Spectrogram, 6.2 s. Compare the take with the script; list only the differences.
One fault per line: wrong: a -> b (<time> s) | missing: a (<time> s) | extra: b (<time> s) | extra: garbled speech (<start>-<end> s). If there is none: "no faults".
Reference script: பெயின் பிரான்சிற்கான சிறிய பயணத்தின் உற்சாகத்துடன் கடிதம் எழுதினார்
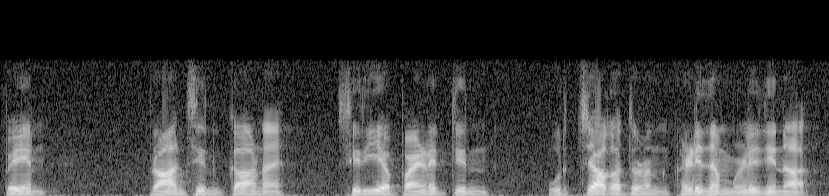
no faults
